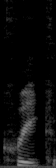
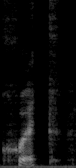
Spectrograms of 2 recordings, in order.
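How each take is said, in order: First: It has a long 'ee' vowel. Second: It has a short 'i' vowel, Pennsylvania style.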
